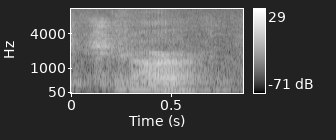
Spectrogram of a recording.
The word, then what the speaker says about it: Shannara: movie when you're holding the book you say shanar when you're watching the movie you can see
